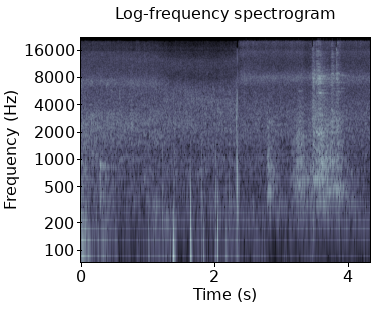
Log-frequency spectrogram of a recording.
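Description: Onion, tomato and curry leaves sautéing in a pan, a steady close sizzle with a few sharp spatula taps and a brief louder hiss near the end, no voices.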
